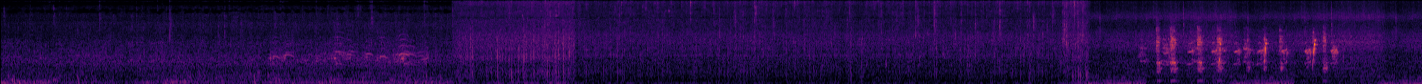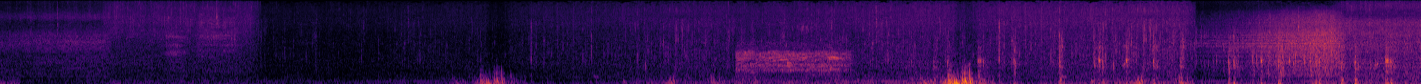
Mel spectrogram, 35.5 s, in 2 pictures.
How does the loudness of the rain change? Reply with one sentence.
The volume of the rain goes up.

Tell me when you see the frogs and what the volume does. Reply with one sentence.
You can't hear the frogs here.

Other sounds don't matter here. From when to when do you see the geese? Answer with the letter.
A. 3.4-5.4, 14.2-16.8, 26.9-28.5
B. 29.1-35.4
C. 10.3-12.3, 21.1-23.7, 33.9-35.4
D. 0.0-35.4
A.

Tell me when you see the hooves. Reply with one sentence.
You can hear the hooves from 29.1 to 35.4 s.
